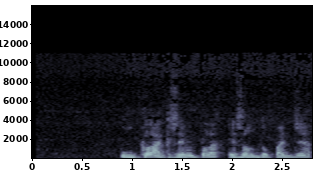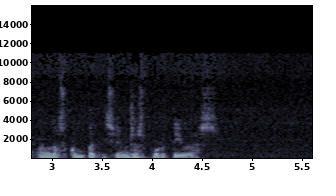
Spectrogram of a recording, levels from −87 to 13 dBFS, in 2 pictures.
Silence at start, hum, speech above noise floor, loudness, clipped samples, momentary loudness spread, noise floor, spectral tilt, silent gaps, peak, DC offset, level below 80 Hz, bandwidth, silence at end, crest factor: 0.9 s; none; 38 dB; -28 LUFS; under 0.1%; 8 LU; -65 dBFS; -8 dB/octave; none; -10 dBFS; under 0.1%; -58 dBFS; 11.5 kHz; 1 s; 20 dB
